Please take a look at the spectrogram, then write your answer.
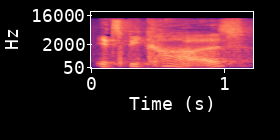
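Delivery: "because" drawn out slowly, then left hanging; suspenseful pause. A narrator's reading. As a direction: stretch "because" and stop as if thinking. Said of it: "and then she paused".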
